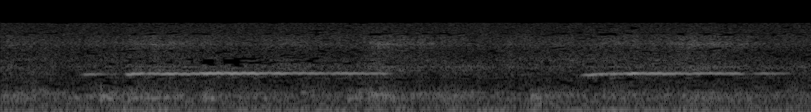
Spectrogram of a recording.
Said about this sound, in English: Excited now at the prospect of being close on the trail of a man Bill King says is gifted with strange and mysterious powers, Hop and the young reporter follow the sound of the whistle.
